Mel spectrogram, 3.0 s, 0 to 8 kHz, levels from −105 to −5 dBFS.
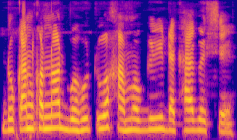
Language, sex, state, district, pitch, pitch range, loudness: Assamese, female, Assam, Sonitpur, 230 Hz, 220-245 Hz, -17 LUFS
